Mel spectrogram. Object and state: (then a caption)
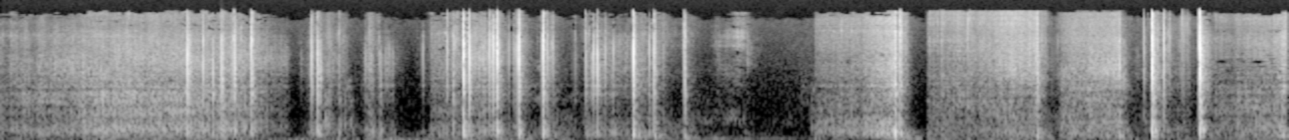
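Kinetic sand disc being cut. A black kitchen knife blade presses straight down into a flat, round, solid disc of green kinetic sand on a white surface, making repeated radial cuts. Each stroke gives a sharp, bright crunch and crackle over a soft grainy hiss as the sand crumbles, with brief quiet gaps between bursts of cutting.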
